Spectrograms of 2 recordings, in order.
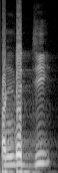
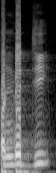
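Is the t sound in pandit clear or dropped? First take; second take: dropped; dropped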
